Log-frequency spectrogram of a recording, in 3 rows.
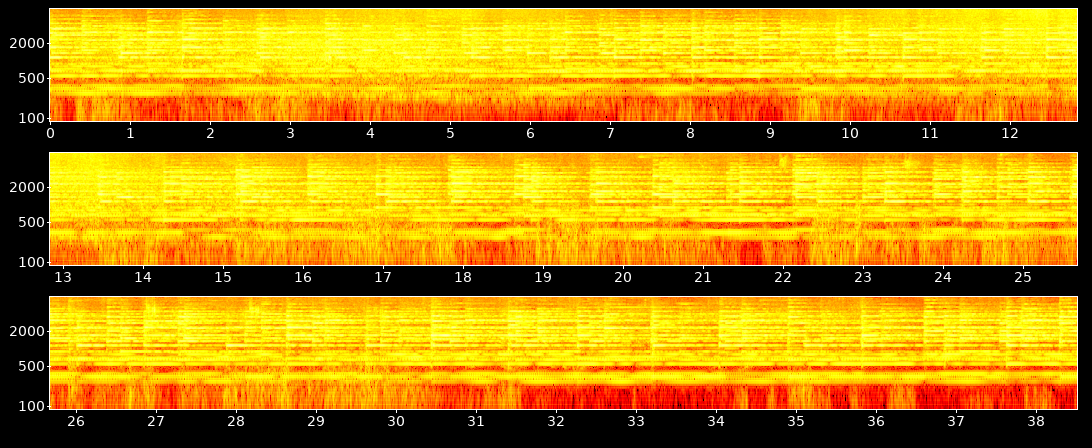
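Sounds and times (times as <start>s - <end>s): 
church bells in Presberg: 0.0s - 38.5s.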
